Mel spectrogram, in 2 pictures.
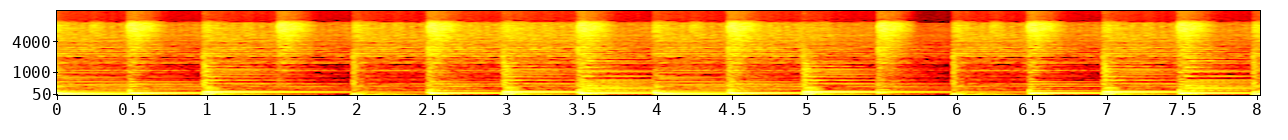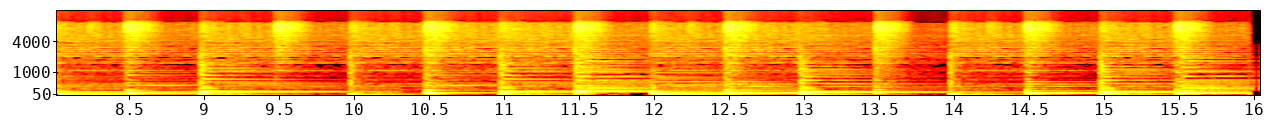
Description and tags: harriaccousticloop120bpm Hello Mix
put that in here and made a nice loop. bass by harri, just search the username
loop, harri, bass, remix, acoustic, chill-out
